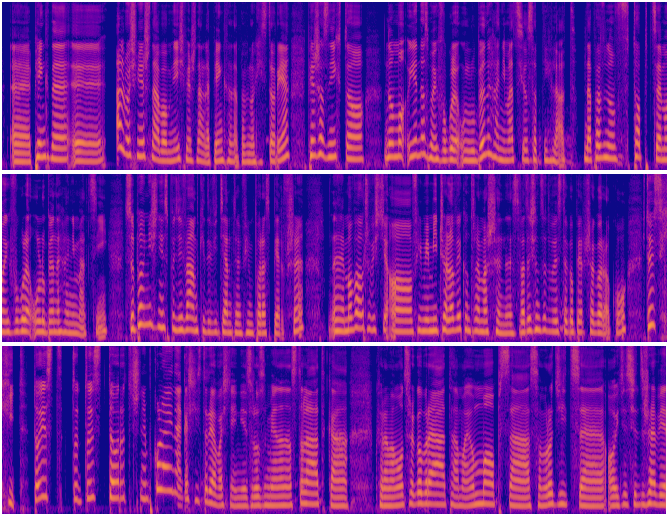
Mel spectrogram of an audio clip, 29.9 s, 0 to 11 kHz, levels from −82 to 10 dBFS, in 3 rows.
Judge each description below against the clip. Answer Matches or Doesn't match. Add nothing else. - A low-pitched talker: Doesn't match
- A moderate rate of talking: Doesn't match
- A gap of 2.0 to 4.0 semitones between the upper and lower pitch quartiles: Doesn't match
